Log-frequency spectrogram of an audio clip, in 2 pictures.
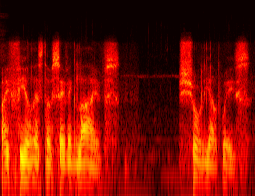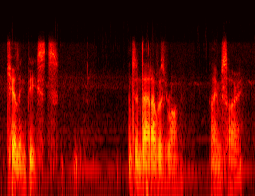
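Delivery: whispering in a put-on character voice. Apologizing quietly to another character in a roleplay scene: whispering in character. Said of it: "And in a whisper, specifically a whisper".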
